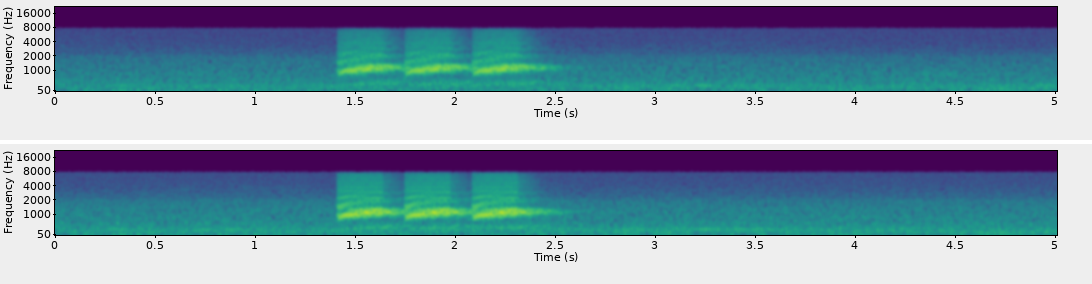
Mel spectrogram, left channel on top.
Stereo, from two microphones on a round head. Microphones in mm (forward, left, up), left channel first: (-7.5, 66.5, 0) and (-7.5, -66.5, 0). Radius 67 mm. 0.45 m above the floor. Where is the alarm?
35° right (ahead or behind), 1.5 m.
